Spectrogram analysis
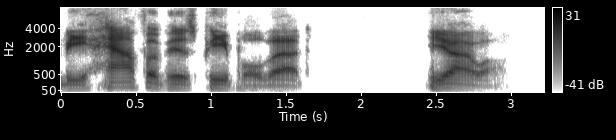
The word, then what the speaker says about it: Yahweh: of his people that Yahweh, which is God's name properly um articulated based upon haya and Torah which provide us with the instructions on how to pronounce it.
